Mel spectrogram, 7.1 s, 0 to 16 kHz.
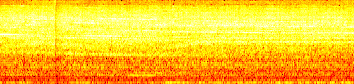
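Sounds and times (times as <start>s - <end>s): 
arriving aircraft engines roaring as they shut down: 0.0s - 7.0s.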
